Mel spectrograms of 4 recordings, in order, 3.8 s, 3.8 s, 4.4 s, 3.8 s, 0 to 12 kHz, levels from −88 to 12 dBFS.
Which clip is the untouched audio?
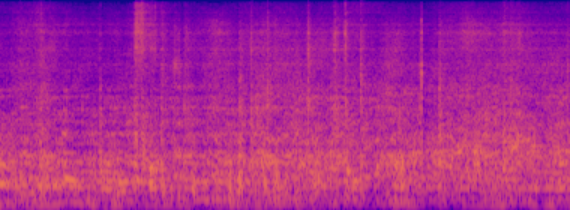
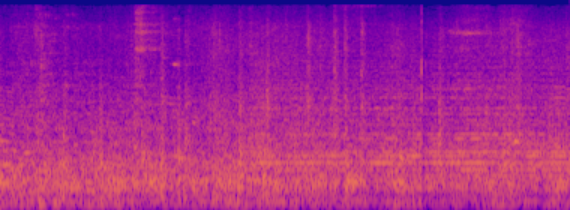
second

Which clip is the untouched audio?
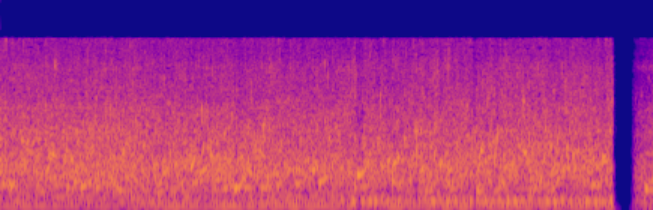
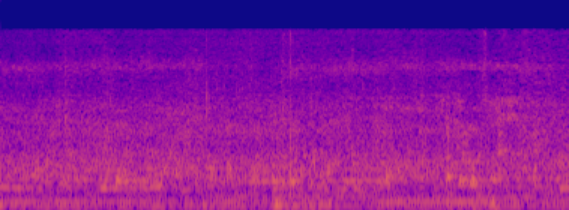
first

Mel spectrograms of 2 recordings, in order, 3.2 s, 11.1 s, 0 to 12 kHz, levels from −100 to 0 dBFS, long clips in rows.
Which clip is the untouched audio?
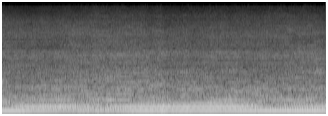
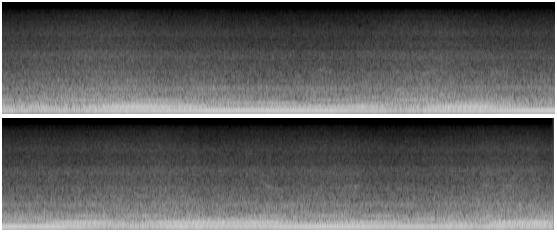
second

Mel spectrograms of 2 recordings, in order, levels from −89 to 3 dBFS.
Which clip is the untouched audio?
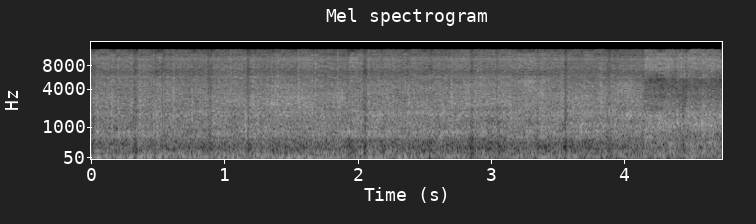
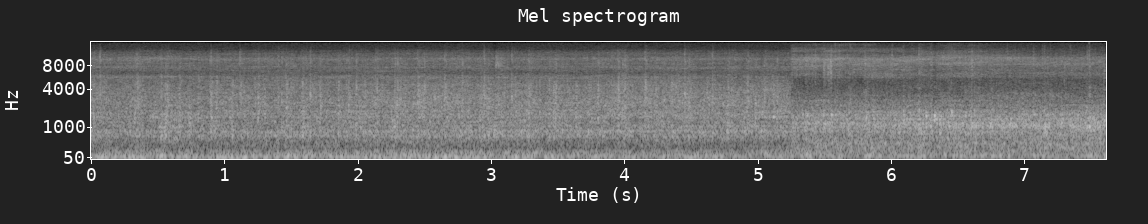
second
